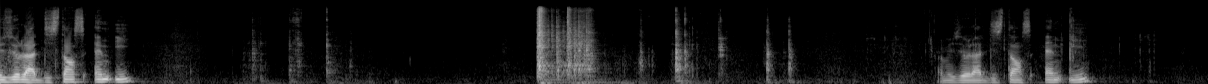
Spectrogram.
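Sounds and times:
plastic tools clattering on tray: 5.4 - 7.0.

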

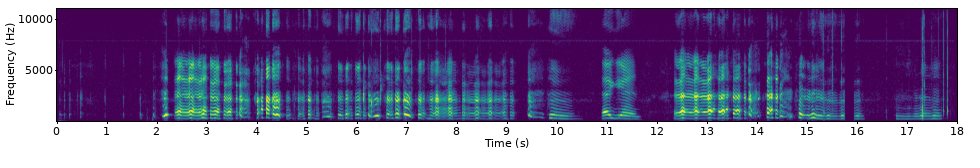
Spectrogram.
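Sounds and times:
boy laughing: 1.3 - 9.2, 12.4 - 15.8.

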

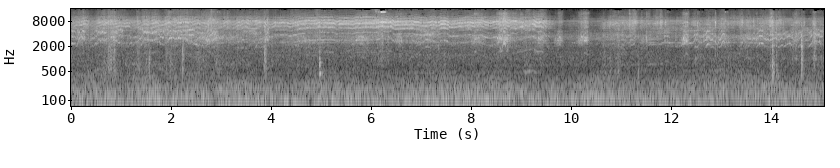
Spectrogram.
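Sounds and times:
small electric motor whining: 0.0 - 15.0.

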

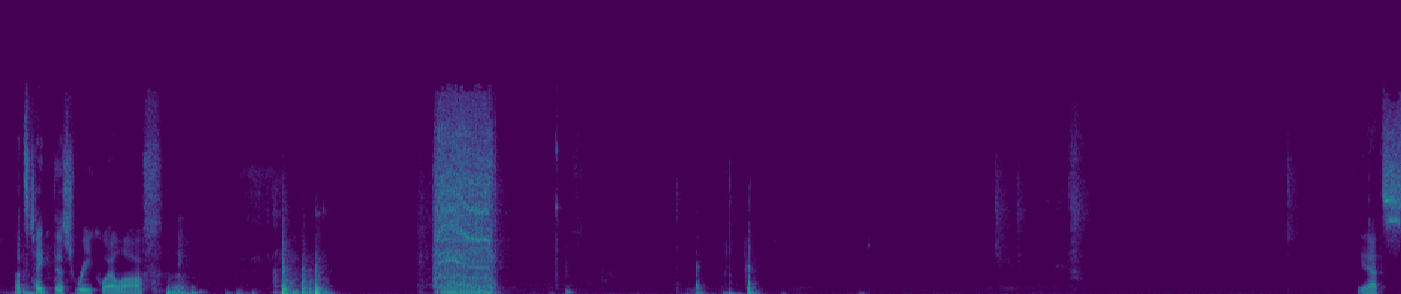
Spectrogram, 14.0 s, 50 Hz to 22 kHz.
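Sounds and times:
power drill running: 4.2 - 5.0.

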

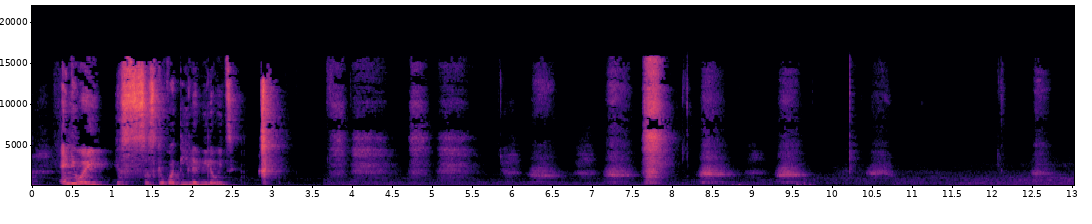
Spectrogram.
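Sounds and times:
low steady hum: 0.0 - 13.0
woman breathing and sighing: 3.6 - 11.3.

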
